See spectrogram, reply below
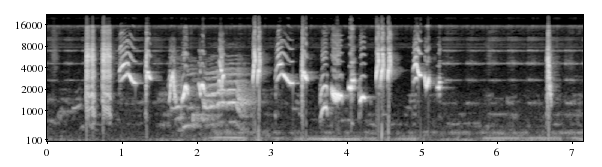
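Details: Greater green leafbird (cucak ijo) in full, richly varied song used as a lure to get other leafbirds singing: rapid bursts of sharp, high chirps, wavering whistled phrases and buzzy chatter in short volleys, with a faint low hum behind.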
